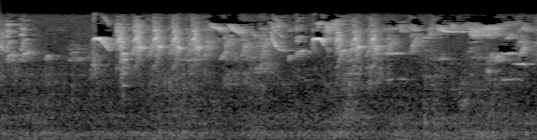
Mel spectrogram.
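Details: Painted bunting song: high, rapid warbled phrases of sweet twittering notes, two bursts about two seconds apart with a sharp thin note opening each, over faint background hiss.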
